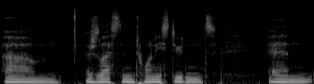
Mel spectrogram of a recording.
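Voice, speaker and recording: A man's fairly low, somewhat breathy voice on a very clean recording with a silent background. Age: 40s. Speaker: teacher and stay-at-home parent. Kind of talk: interview conversation. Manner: hesitant, many fillers.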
